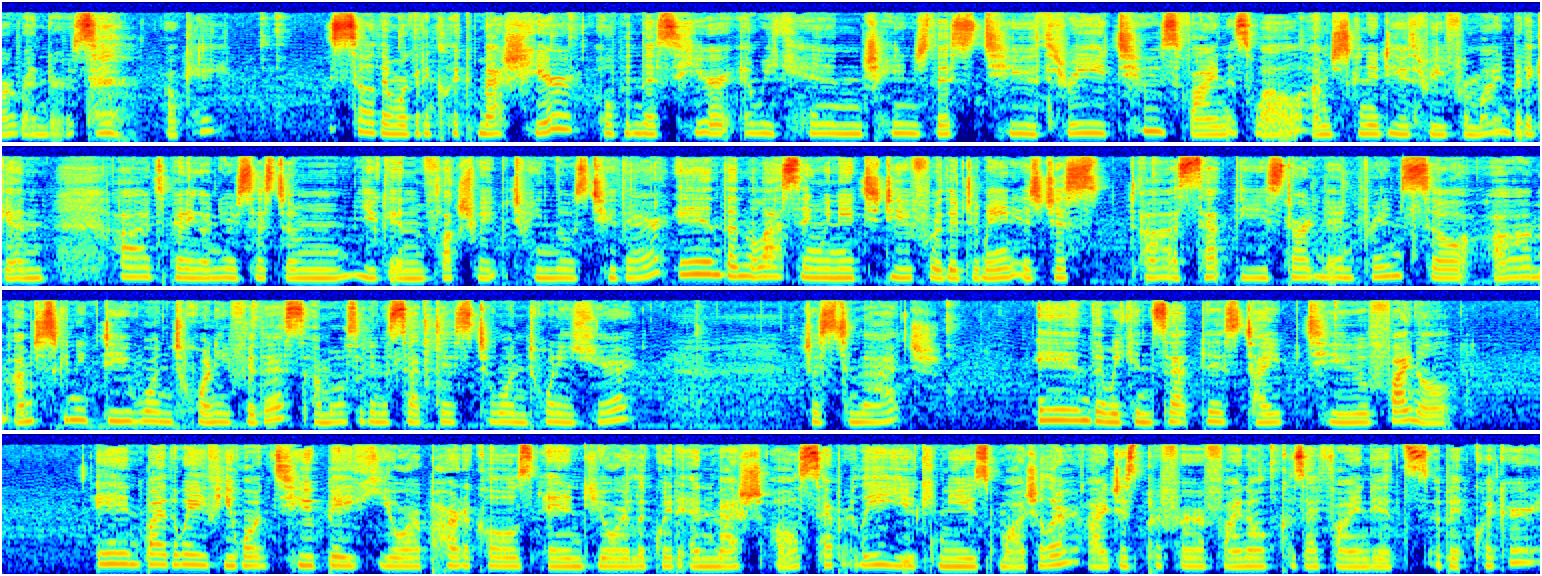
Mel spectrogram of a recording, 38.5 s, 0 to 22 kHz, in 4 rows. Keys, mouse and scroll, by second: 1.9 click, 2.3-3.0 scroll down 10, 3.7 click, 4.6-7.6 drag, 9.3-11.3 drag, 11.3-13.6 scroll down 4, 14.8-17.8 scroll down 8, 17.8-20.7 drag, 21.9-25.4 drag, 26.9-31.5 drag.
